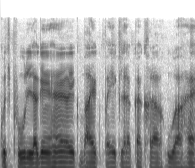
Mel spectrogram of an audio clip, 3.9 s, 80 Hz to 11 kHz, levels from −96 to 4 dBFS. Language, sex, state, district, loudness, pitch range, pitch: Hindi, male, Madhya Pradesh, Katni, -18 LUFS, 95-100 Hz, 95 Hz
